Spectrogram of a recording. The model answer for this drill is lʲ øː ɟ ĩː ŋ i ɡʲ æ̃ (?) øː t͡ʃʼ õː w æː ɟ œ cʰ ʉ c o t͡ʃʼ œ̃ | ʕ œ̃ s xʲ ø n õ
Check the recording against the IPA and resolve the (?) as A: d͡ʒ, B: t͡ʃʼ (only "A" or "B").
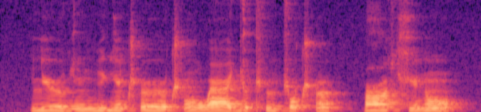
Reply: B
